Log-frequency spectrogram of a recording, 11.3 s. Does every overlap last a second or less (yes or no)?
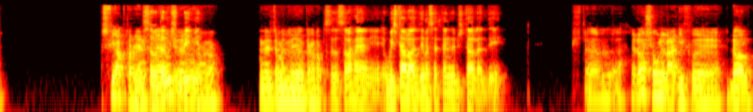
no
